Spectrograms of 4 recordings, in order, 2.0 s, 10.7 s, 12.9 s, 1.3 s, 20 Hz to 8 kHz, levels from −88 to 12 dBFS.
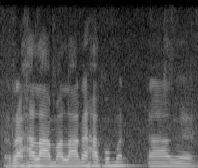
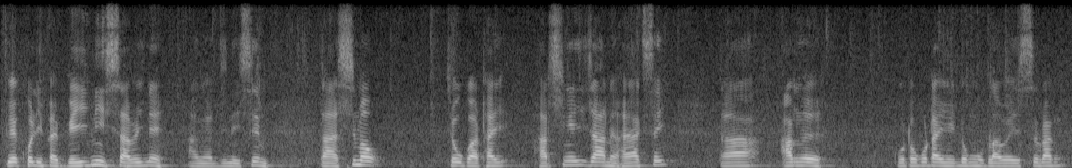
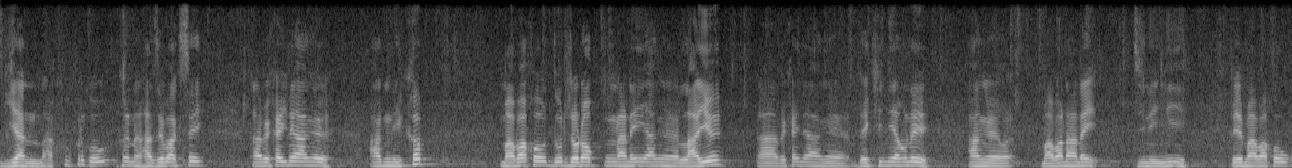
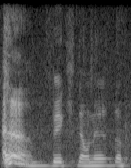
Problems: none marked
